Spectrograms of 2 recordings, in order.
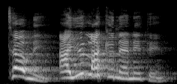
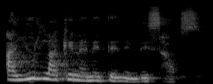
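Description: First: Insistent question at normal volume; firm motherly demand; pressing question. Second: Low, soft probing question; hushed motherly query; quiet questioning. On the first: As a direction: press her for an answer. Mother presses daughter for an answer. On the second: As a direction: ask her softly, pitched down. Mother begins questioning her upset daughter. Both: Acted.

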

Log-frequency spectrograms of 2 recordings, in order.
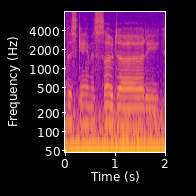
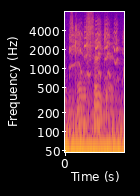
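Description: First: Said in the usual way. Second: Laughing squeal. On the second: Real, not acted. Repeats line laughing, high voice.

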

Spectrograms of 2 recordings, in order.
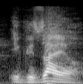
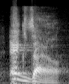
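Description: First: Exile said the Japanese way, like ee-kee-za-yo; Japanese pronunciation. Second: Exile said the American way, like ek-sigh; American pronunciation. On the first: Teacher shows students the Japanese way of saying exile. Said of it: "那日本发音是读作exile". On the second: Teacher contrasts the American way of saying exile. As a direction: read exile short and English, ek-sigh. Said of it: "那美国发音是发音做exile". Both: Shown as a demonstration.

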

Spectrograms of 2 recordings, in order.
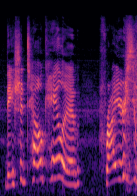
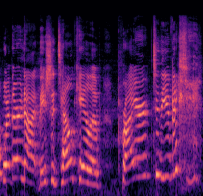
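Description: First: Breaking into laughter mid-line; can't hold back the giggles; slow, laugh-filled delivery. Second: Said in the usual way. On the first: Real, not acted. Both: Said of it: "why are you laughing?".

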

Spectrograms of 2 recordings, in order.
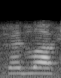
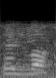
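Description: First: "luck" with an open uh vowel; good luck. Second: "luck" said like "look", rounded oo vowel; good look. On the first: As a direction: say "luck" clearly, as in duck. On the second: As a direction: turn "luck" into "look", short oo. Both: Shown as a demonstration. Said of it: "Good look, not good luck".

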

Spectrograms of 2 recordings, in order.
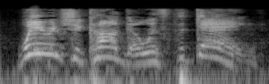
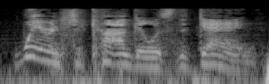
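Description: First: Much higher, louder demand; repeated demand. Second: Said in the usual way. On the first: Acted. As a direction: yell the question at them a second time. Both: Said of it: "and I repeated".

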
